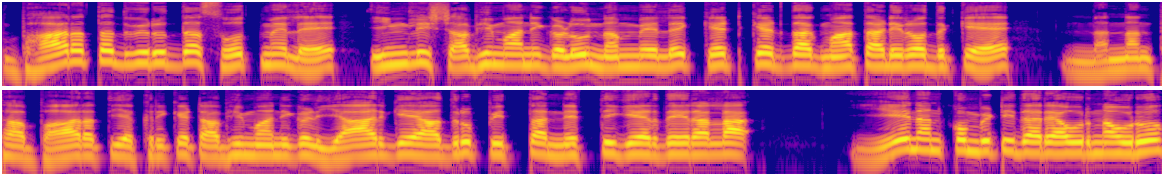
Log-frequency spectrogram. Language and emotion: Kannada, angry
